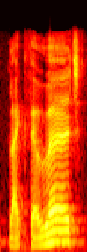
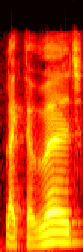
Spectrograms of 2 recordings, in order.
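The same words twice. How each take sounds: The two takes are said the same way.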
